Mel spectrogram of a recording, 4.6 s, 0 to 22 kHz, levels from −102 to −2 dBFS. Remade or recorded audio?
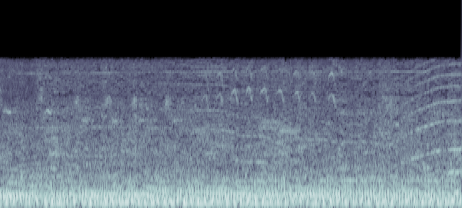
recorded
